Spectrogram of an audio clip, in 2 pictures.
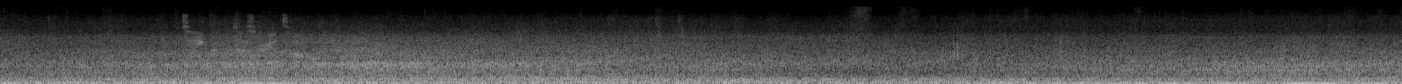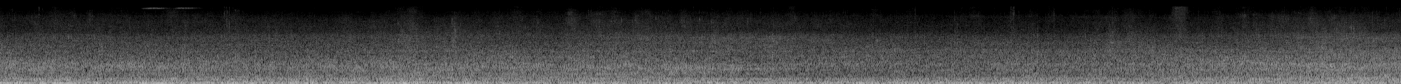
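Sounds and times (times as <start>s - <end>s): heavy rain falling: 0.0s - 28.0s
road traffic rumble: 0.0s - 28.0s.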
